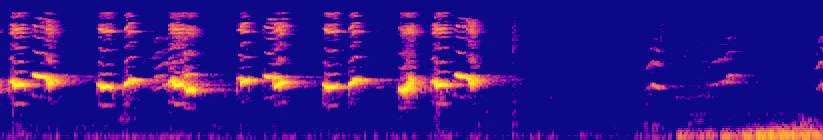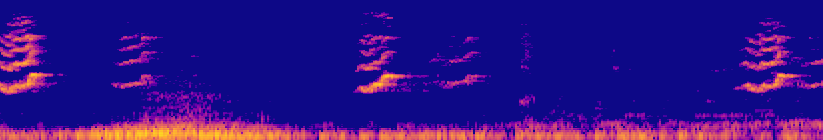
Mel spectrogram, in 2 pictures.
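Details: Yellow-vented bulbul giving kutilang-style phrases as tutor song for birds: about two and a half seconds of fast, regular bubbly chirps, then silence and low thumping handling noise with scattered softer notes.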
